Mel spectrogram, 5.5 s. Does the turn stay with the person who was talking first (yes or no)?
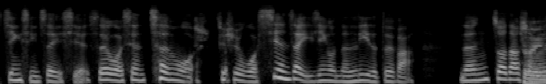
yes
